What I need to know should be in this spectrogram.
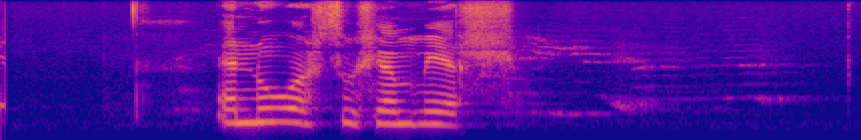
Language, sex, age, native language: Icelandic, male, 12, Icelandic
